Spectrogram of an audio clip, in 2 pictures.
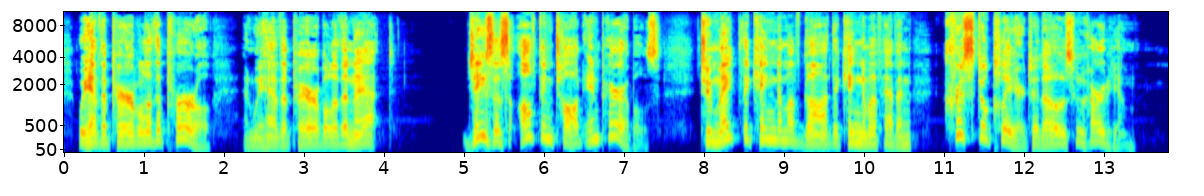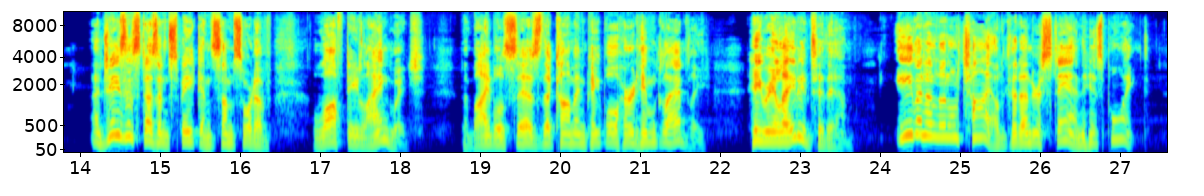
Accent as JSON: {"language": "English", "town": "Oak Ridge", "country": "United States", "tie": "born or raised there", "said": "I grew up in Oak Ridge, and I remember our pastor at the time, Pastor Julius Kemple"}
